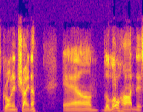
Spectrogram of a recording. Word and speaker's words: Luohan: And the lohan is spelled many different ways. One of the ways it's spelled is Luohan, but pronounced lohan.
